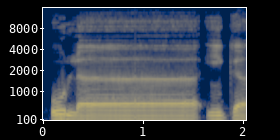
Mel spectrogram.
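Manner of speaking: اولئک chanted, the madd held long; slow recitation with madd. Shown as a demonstration. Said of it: "لام کے اوپر مد ہے".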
